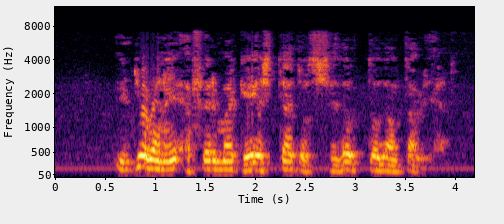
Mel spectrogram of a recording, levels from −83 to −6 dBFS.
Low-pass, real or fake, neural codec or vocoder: 7.2 kHz; real; none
